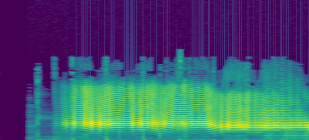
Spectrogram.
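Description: A mosquito's high, thin whine drones continuously, steady and insistent for a few seconds with soft rhythmic low thumps beneath it; no voices.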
